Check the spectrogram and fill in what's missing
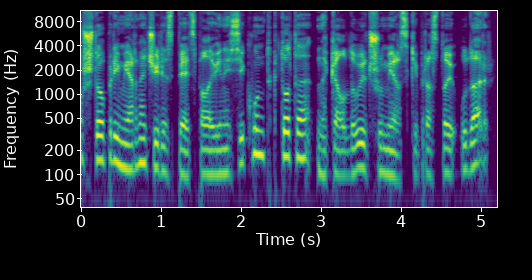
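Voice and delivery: plain reading voice

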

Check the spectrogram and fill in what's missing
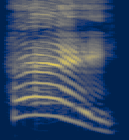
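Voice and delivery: high, loud yell for attention; screamed. A narrator's reading. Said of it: "he screamed".

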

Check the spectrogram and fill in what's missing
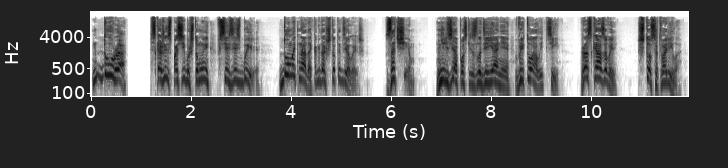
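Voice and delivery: high, half-shouted reproaches; hysterical scolding. A narrator's reading. Irene berates revived Ulyanka, near-hysterical scolding. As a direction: scold with relief and hysteria mixed. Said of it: "но и с истерическими нотками".

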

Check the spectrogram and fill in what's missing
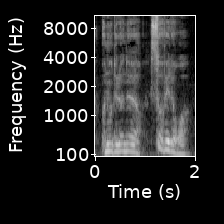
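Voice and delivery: high, urgent appeal to the soldiers; desperate cry. A narrator's reading. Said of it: "cria-t-il". (appel désespéré, crié d'une voix haute)

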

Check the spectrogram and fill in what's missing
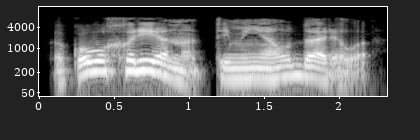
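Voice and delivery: ordinary delivery

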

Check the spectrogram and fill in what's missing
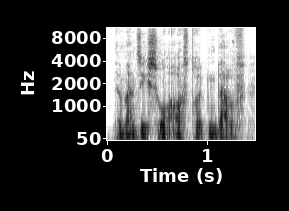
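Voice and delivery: plain reading voice

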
